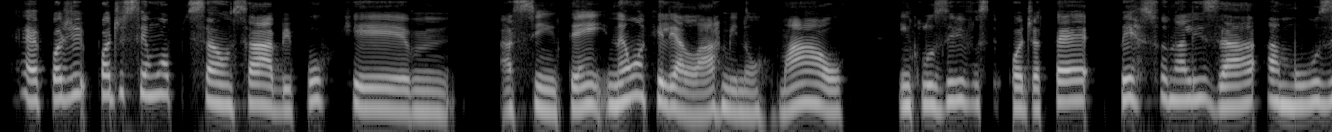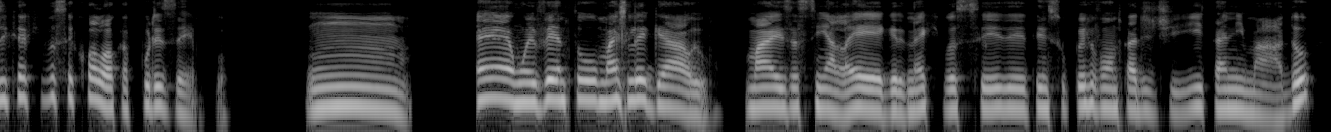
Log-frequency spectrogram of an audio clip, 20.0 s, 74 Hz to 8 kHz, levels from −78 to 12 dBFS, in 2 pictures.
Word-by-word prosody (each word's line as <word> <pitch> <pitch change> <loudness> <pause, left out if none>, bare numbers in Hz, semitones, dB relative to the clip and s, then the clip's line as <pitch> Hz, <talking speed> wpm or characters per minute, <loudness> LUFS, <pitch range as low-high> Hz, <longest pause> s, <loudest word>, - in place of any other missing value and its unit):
É, 225 -4 +4
pode 240 +4 0
pode 275 +1 -1
ser 285 0 +2
uma 280 +1 +1
opção, 225 -7 0
sabe, 190 -3 +3
porque, 175 -4 -1 0.7
assim, 165 +1 -2
tem 185 +1 +1
não 230 +7 +4
aquele 215 -7 +2
alarme 160 +2 0
normal, 160 +4 0 0.4
inclusive 195 +3 +1
você 200 0 -9
pode 180 -1 0
até 220 +5 +3 0.2
personalizar 230 -4 +1
a 225 -2 +2
música 215 +5 +1
que 240 -2 -22
você 245 -1 -5
coloca, 185 -9 +1
por 195 +3 -5
exemplo, 160 -5 -6 0.6
hum 180 -3 +1 0.5
é, 245 -1 +4
um 215 0 +4
evento 230 +2 +4
mais 220 +1 +3
legal, 180 - +1 0.2
mais, 180 0 +1
assim, 175 0 -3
alegre, 160 0 +2
né, 165 +3 -2
que 180 0 -29
você 170 +1 -2
t - - -13
tem 175 -1 -1
super 185 +3 -3
vontade 170 -2 -3
de 150 +2 -14
ir, 170 +4 -5
tá 175 -1 -4
animado. 160 - 0
185 Hz, 140 wpm, -22 LUFS, 170-225 Hz, 0.7 s, É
